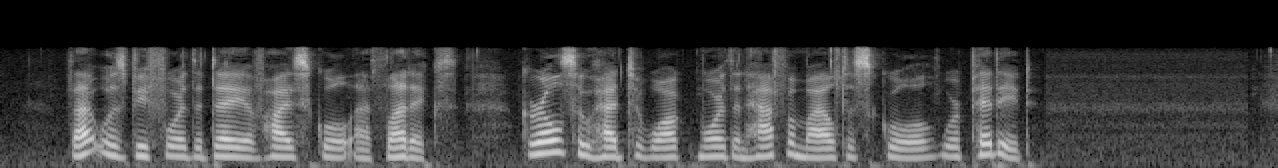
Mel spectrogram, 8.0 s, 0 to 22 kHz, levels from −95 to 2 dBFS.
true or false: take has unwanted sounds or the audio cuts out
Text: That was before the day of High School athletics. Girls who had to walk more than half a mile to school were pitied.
false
